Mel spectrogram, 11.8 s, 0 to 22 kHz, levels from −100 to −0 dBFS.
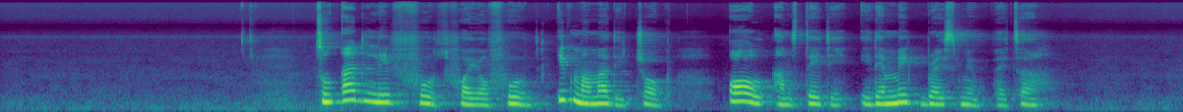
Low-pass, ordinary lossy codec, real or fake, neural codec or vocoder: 19.8 kHz; none; real; none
